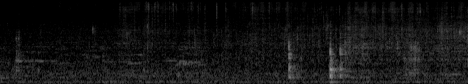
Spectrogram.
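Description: Tomatoes dropped into a pan of frying onions while cooking egg kheema, a soft, steady sizzle with a few faint stirring clicks and taps, quiet and close, no talking.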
